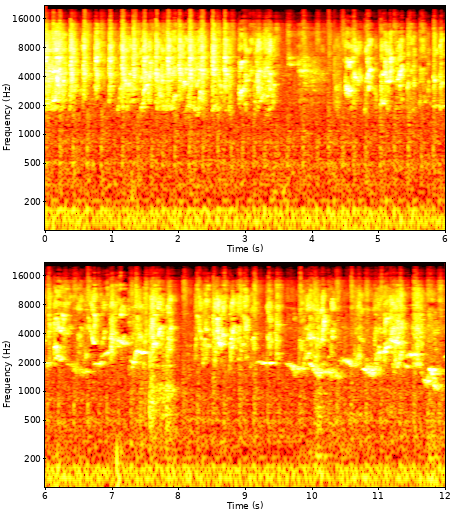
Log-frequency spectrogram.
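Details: Long ngekek chatter from a lovebird: rapid rattling, scratchy notes pour out at high pitch, easing into looser squeaks and a few short whistled slurs near the end, with a low hum throughout.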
